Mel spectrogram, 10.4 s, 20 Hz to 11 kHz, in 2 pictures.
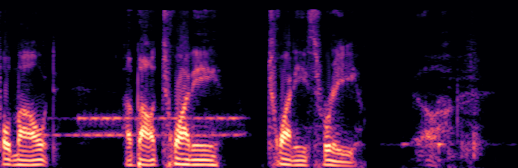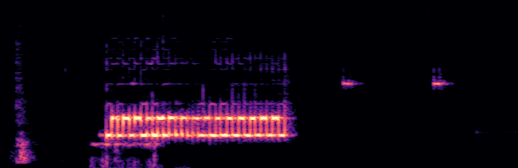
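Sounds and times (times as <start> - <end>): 
speech: 0.0 - 0.6, 1.2 - 4.8
telephone ringing with a warbling electronic trill: 0.5 - 2.5, 6.2 - 8.2.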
